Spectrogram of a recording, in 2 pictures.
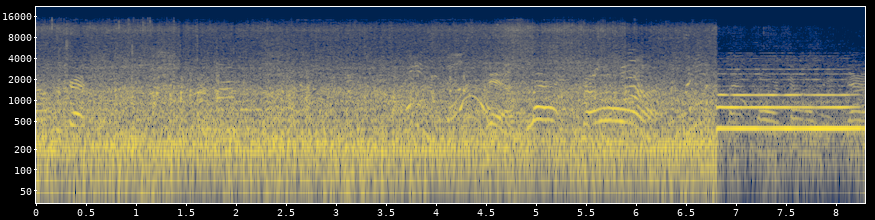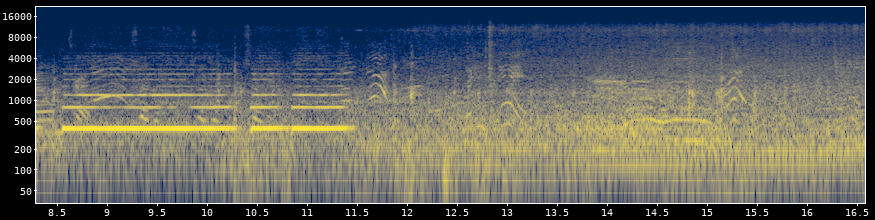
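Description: Ride-on park train's horn sounding a single steady note in a long, long, short, long pattern, the grade-crossing signal, starting about seven seconds in. Before and after it, people's voices and the train's running noise.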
